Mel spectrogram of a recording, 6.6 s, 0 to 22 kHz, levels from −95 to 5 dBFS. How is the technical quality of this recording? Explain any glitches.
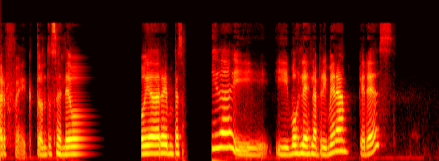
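The recording has two network glitches, both in the first half.

From 1.09 to 2.13 s there is a call audio freeze. Packets were likely held up in transit, so the jitter buffer ran dry. The receiver stretched the last sound into a fading buzz, then about 0.66 s of silence, before resuming exactly where it stopped. Nothing is lost, but everything after arrives about 1.02 s later.

From 2.74 to 3.20 s there is a long network dropout. The packets likely never arrived, and about 0.44 s of audio is missing. The receiver filled the gap with a decaying hiss that becomes roughly 0.37 s of silence, and the speech then resumes further along, skipping the lost part.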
